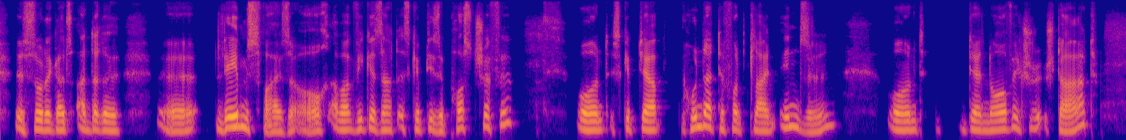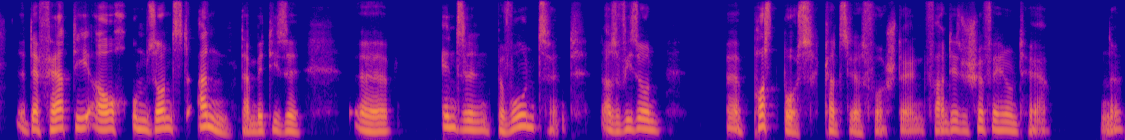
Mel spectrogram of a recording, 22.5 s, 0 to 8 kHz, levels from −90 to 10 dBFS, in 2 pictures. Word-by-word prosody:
ist 170 Hz, -4 st, 0 dB
so 155 Hz, -, +5 dB
'ne 145 Hz, -1 st, +4 dB
ganz 145 Hz, +1 st, +2 dB
andere, 140 Hz, -3 st, +2 dB, 0.4 s
äh, 125 Hz, +4 st, +1 dB, 0.2 s
Lebensweise 160 Hz, -, +6 dB
auch. 135 Hz, -, -1 dB
Aber 145 Hz, -1 st, +2 dB
wie 155 Hz, -, -2 dB
gesagt, 145 Hz, -2 st, 0 dB
es 190 Hz, -, -4 dB
gibt 155 Hz, +1 st, -4 dB
diese 130 Hz, -5 st, 0 dB
Postschiffe 195 Hz, +8 st, -2 dB, 0.6 s
und 145 Hz, -2 st, +5 dB
es -, -, -8 dB
gibt 165 Hz, -, -5 dB
ja 145 Hz, -1 st, +6 dB, 0.3 s
Hunderte 180 Hz, -2 st, +3 dB
von 155 Hz, 0 st, -1 dB
kleinen 130 Hz, -3 st, 0 dB
Inseln, 185 Hz, -, -2 dB, 0.5 s
und 145 Hz, -1 st, +1 dB, 0.3 s
der 145 Hz, 0 st, 0 dB
norwegische 150 Hz, +4 st, 0 dB
Staat, -, -, 0 dB, 0.4 s
der 155 Hz, -, 0 dB
fährt 170 Hz, +2 st, +2 dB
die 175 Hz, 0 st, 0 dB
auch 155 Hz, 0 st, +3 dB
umsonst 160 Hz, 0 st, +1 dB
an, 155 Hz, -, +2 dB
damit 125 Hz, +2 st, -3 dB
diese, 130 Hz, -4 st, -2 dB, 0.5 s
äh, 125 Hz, -1 st, +1 dB, 0.5 s
Inseln 150 Hz, -8 st, -1 dB
bewohnt 185 Hz, -, -1 dB
sind, 405 Hz, 0 st, -12 dB
also, 130 Hz, -3 st, -3 dB
wie 155 Hz, -, -1 dB
so 160 Hz, 0 st, +1 dB
'n, 145 Hz, -1 st, -4 dB, 0.6 s
äh, -, -, -3 dB
Postbus -, -, 0 dB
kannst -, -, -3 dB
du -, -, -7 dB
dir -, -, -1 dB
das -, -, -10 dB
vorstellen, -, -, -8 dB
fahren 130 Hz, 0 st, -5 dB
diese 145 Hz, -3 st, -6 dB
Schiffe 155 Hz, +1 st, -3 dB
hin 140 Hz, -, -1 dB
und 125 Hz, -4 st, -6 dB
her, -, -, -7 dB, 0.5 s
ne? 155 Hz, -, -7 dB
150 Hz, 150 wpm, -23 LUFS, 135-170 Hz, 0.6 s, Lebensweise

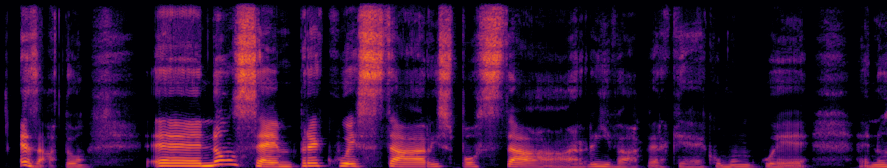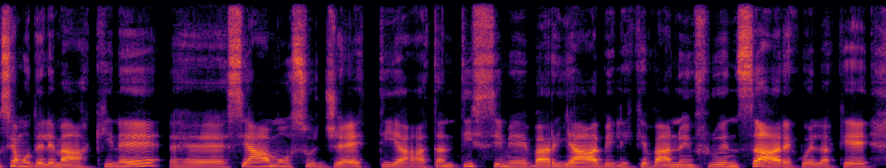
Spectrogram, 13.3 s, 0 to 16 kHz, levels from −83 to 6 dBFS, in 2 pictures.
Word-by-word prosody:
Esatto. 160 Hz, +1 st, -4 dB, 0.4 s
Ehm, 255 Hz, -1 st, +2 dB
non 385 Hz, +9 st, +2 dB
sempre 215 Hz, -, +3 dB
questa 215 Hz, -6 st, +2 dB
risposta 185 Hz, -3 st, -2 dB
arriva, 170 Hz, 0 st, -12 dB
perché 140 Hz, 0 st, -17 dB
comunque, 150 Hz, -, -15 dB, 0.4 s
ehm, -, -, -18 dB
non 175 Hz, +2 st, -9 dB
siamo 195 Hz, +1 st, +1 dB
delle 175 Hz, -2 st, -3 dB
macchine, 195 Hz, -, -1 dB
ehm, 165 Hz, -1 st, -5 dB
siamo 195 Hz, +4 st, +1 dB
soggetti 180 Hz, +1 st, -2 dB
a 165 Hz, +1 st, -1 dB
tantissime 200 Hz, -2 st, -5 dB
variabili 170 Hz, -2 st, +2 dB
che 170 Hz, +3 st, -9 dB
vanno 170 Hz, +2 st, +1 dB
a -, -, -6 dB
influenzare 180 Hz, 0 st, +3 dB
quella 160 Hz, 0 st, -7 dB
che 160 Hz, -2 st, -2 dB
175 Hz, 115 wpm, -23 LUFS, 160-200 Hz, 0.4 s, sempre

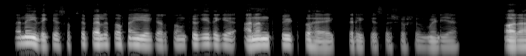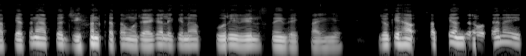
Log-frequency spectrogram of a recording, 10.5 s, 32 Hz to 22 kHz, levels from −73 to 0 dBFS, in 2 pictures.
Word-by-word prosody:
अ, -, -, -7 dB
नहीं 150 Hz, -2 st, +7 dB
देखिए 115 Hz, +2 st, -4 dB
सबसे 135 Hz, +6 st, -10 dB
पहले 125 Hz, 0 st, +1 dB
तो 130 Hz, -, -4 dB
अब -, -, -15 dB
मैं 130 Hz, -, 0 dB
ये 115 Hz, -2 st, +2 dB
करता 110 Hz, 0 st, -9 dB
हूँ 115 Hz, -, -5 dB
क्योंकि 135 Hz, +1 st, -2 dB
देखिए 120 Hz, -4 st, -4 dB, 0.2 s
अनंत 120 Hz, +2 st, +4 dB
फ़ीड 120 Hz, -2 st, 0 dB
तो 115 Hz, -, 0 dB
है 90 Hz, -3 st, -3 dB
एक 90 Hz, -, -10 dB
तरीके 95 Hz, -2 st, -9 dB
से -, -, -17 dB
सोशल 100 Hz, -, -17 dB
मीडिया। 95 Hz, +1 st, -8 dB, 0.5 s
और 100 Hz, -1 st, +5 dB
आप 105 Hz, 0 st, 0 dB
कहते 110 Hz, +5 st, +1 dB
हैं 145 Hz, -, +6 dB
न -, -, +5 dB
आपका 130 Hz, 0 st, 0 dB
जीवन 115 Hz, +6 st, +5 dB
खत्म 125 Hz, -, -1 dB
हो 115 Hz, -, +2 dB
जाएगा 110 Hz, +3 st, +1 dB
लेकिन 115 Hz, -1 st, -1 dB
आप 115 Hz, -1 st, -3 dB
पूरी 115 Hz, +2 st, +3 dB
रील्स 110 Hz, +1 st, +1 dB
नहीं 100 Hz, -1 st, +4 dB
देख 95 Hz, -2 st, -5 dB
पाएँगे। 95 Hz, +1 st, -6 dB, 0.4 s
जो 120 Hz, -, +4 dB
कि 140 Hz, -, +3 dB
हाँ, 130 Hz, -2 st, +6 dB, 0.2 s
सबके 170 Hz, -, -2 dB
अंदर 135 Hz, -3 st, +4 dB
होता 145 Hz, -, -2 dB
है -, -, +1 dB
न 165 Hz, -, -2 dB
एक 130 Hz, -3 st, -3 dB
115 Hz, 275 wpm, -25 LUFS, 105-130 Hz, 0.5 s, नहीं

